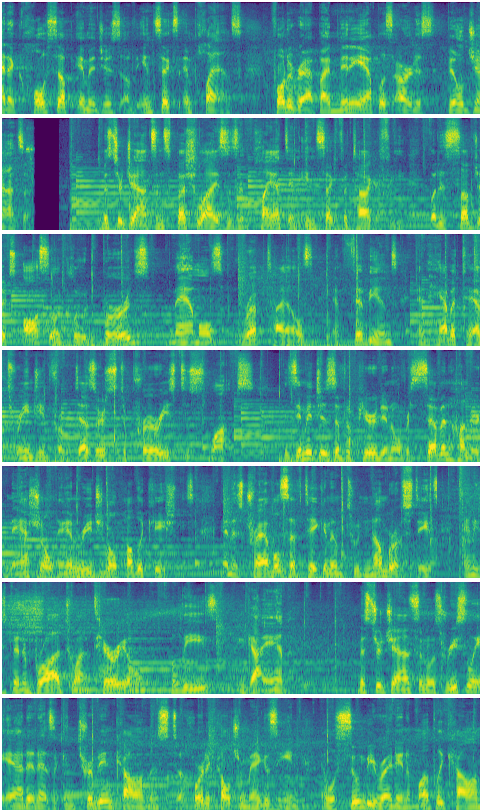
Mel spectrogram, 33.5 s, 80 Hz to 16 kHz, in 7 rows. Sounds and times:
Speech: 0:00.0 - 0:05.2, 0:05.8 - 0:33.4
Music: 0:05.4 - 0:33.4.

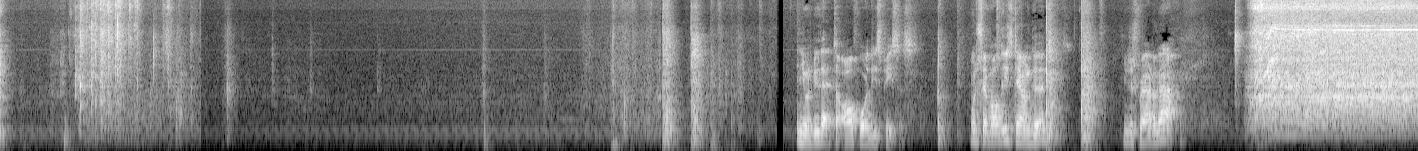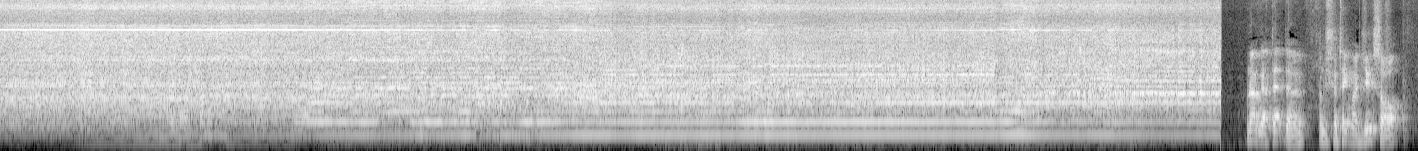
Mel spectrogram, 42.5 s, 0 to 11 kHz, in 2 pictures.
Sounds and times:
Power tool: 0:18.6 - 0:39.6.

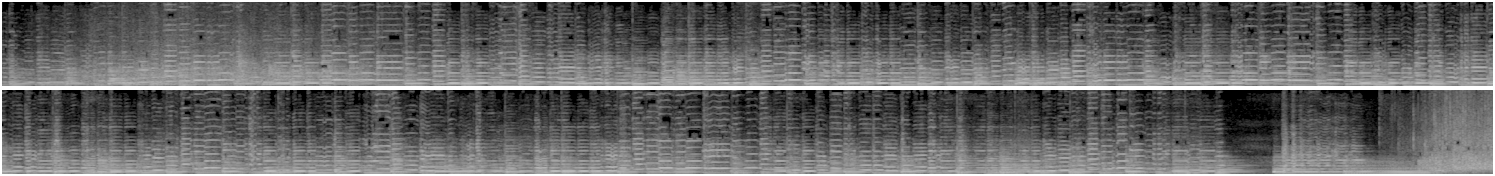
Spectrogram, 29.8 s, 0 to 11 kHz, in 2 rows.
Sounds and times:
Violin, fiddle: 0:00.0 - 0:29.0.

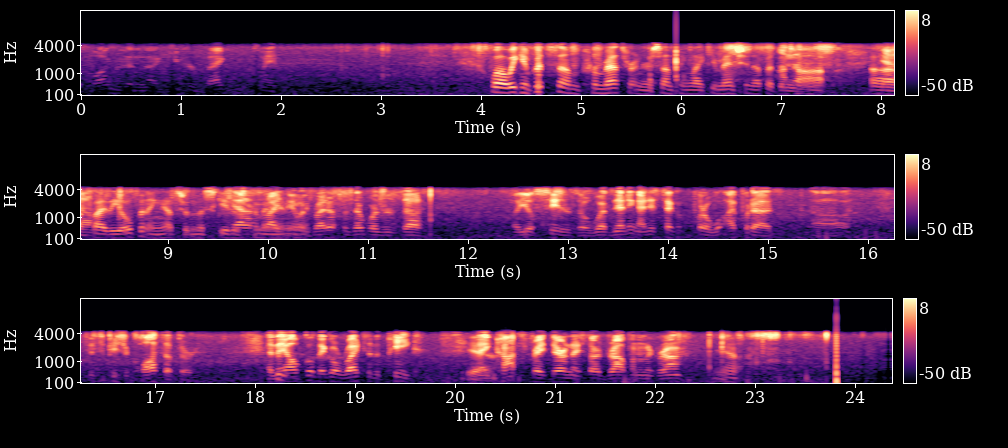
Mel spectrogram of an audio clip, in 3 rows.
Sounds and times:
Speech: 0:00.1 - 0:02.0, 0:04.1 - 0:11.6, 0:12.5 - 0:17.5, 0:18.2 - 0:23.0.

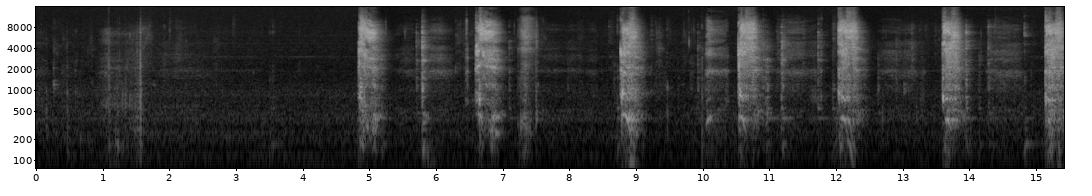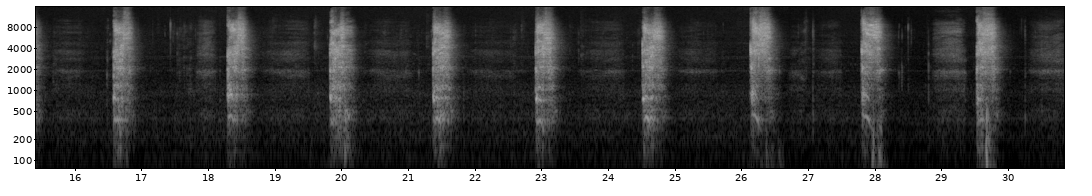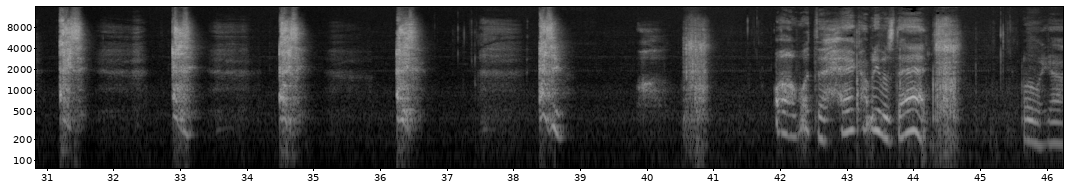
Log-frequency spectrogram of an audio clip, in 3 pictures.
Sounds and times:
Sneeze: 0:04.8 - 0:05.4, 0:06.4 - 0:07.5, 0:08.8 - 0:09.3, 0:10.5 - 0:11.0, 0:12.0 - 0:12.6, 0:13.6 - 0:14.1, 0:15.1 - 0:15.6, 0:16.6 - 0:17.0, 0:18.3 - 0:18.8, 0:19.8 - 0:20.3, 0:21.4 - 0:21.8, 0:22.9 - 0:23.4, 0:24.5 - 0:25.0, 0:26.1 - 0:26.7, 0:27.8 - 0:28.3, 0:29.5 - 0:30.0, 0:31.2 - 0:31.7, 0:32.9 - 0:33.4, 0:34.5 - 0:35.0, 0:36.2 - 0:36.8, 0:38.4 - 0:38.9, 0:40.5 - 0:41.0, 0:44.3 - 0:44.8.

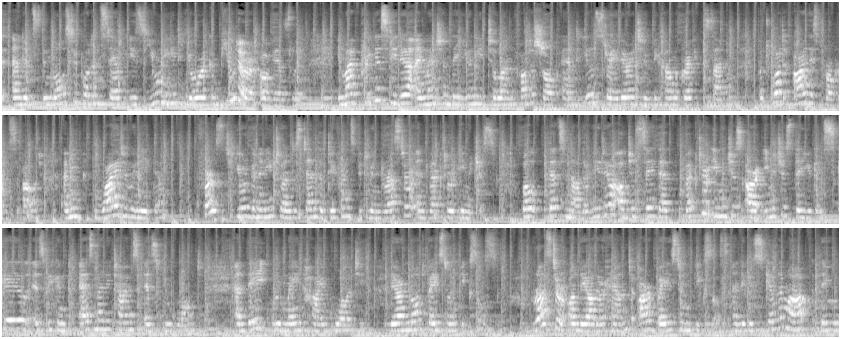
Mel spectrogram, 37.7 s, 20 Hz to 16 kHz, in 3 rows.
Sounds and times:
Music: 0:00.0 - 0:37.6
Speech: 0:00.0 - 0:37.6.

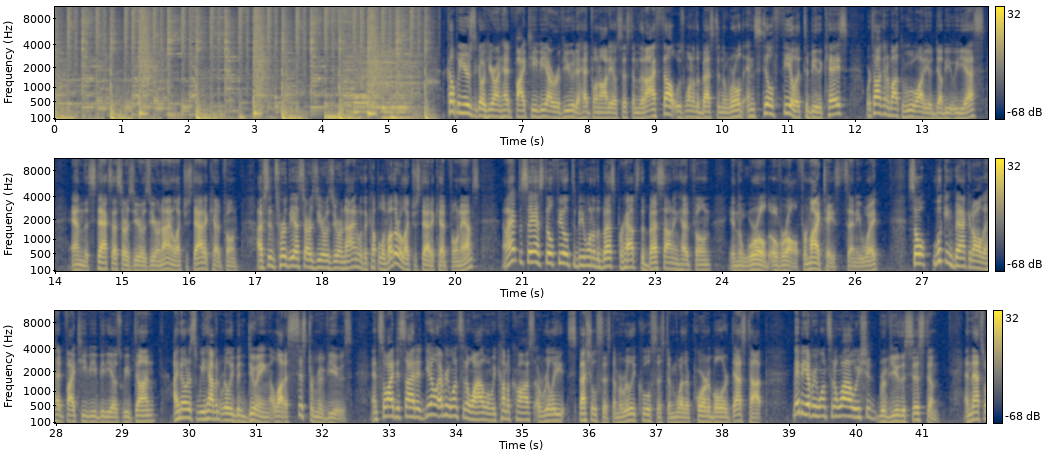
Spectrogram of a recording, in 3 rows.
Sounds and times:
Speech: 0:05.8 - 0:41.9.

